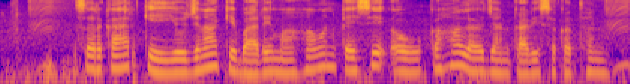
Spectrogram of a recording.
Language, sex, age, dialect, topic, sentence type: Chhattisgarhi, male, 18-24, Eastern, agriculture, question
